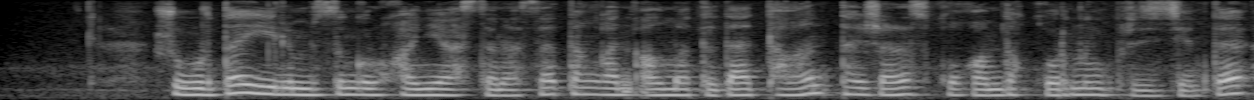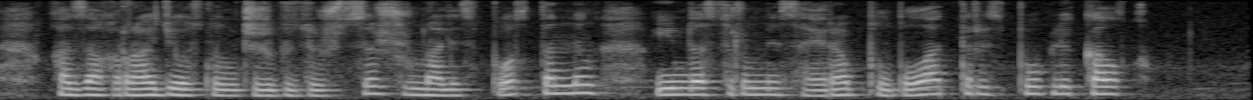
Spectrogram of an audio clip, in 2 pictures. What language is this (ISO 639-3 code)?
kaz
